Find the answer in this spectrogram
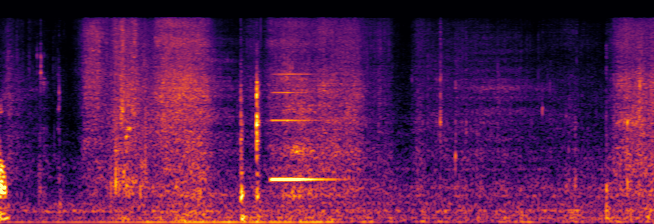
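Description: Small electric motor whirring faintly as a power side mirror moves, then a click about two and a half seconds in and a short single-tone electronic chime in the car's cabin.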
